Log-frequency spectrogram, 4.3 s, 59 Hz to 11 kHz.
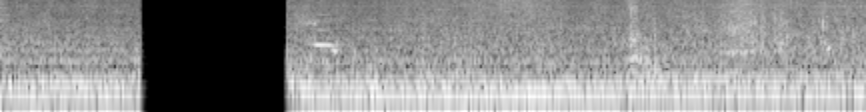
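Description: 1994 Jeep Wrangler Sahara's inline-six engine idling steadily, a low even hum. The sound cuts out completely for under a second, about a second in.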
